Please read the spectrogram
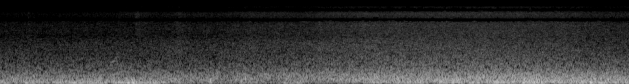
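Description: Sea surf surging and breaking against the concrete tetrapods of a breakwater, with wind rumbling on the microphone. The wash swells louder in the second half.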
